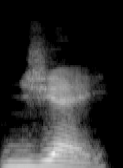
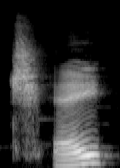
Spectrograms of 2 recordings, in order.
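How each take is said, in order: First: The opening consonant is voiced, with vocal buzz. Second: The opening consonant is voiceless, without vocal buzz. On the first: The speaker calls it right. "you want J. With your vocal folds phonating" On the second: The speaker calls it wrong. "You don't want Che"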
